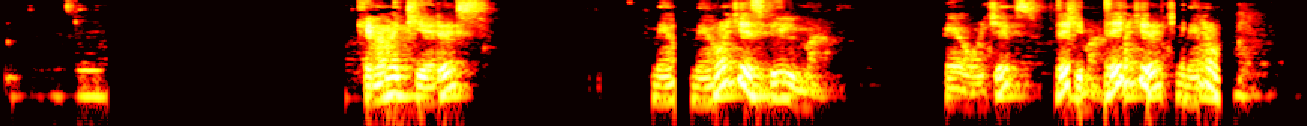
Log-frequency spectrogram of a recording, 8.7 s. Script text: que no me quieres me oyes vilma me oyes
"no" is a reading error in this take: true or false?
false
